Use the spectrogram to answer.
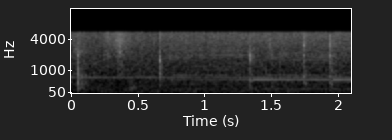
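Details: CoPilot coder start-up, purge button pressed 15 times to force ink through the print head and clear storage fluid or old ink: light ticks roughly twice a second over a faint steady tone, purge pump working normally.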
